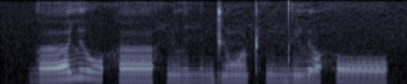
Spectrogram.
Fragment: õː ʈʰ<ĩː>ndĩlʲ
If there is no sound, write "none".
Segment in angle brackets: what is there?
ĩ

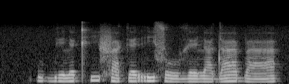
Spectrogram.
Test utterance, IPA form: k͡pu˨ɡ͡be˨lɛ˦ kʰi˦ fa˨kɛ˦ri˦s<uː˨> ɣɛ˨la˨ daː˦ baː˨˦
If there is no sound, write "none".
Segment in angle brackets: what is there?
oː˨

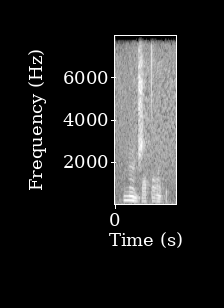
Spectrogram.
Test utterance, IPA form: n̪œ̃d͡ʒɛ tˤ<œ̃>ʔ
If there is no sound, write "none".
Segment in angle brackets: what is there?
ɛ̃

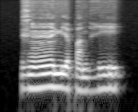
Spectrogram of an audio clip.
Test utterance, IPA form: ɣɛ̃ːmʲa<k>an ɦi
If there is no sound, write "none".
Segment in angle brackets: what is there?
p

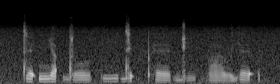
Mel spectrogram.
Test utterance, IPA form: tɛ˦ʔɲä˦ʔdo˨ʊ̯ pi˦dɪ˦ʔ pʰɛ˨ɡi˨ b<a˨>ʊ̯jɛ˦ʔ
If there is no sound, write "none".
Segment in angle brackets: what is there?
a˨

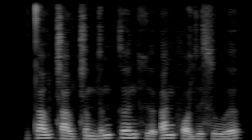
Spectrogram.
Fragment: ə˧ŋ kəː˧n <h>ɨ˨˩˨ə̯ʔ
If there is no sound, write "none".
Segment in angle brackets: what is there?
h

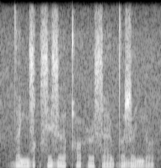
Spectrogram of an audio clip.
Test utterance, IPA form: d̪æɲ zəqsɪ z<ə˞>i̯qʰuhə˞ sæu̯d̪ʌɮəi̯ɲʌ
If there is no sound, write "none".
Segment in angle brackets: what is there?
ə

